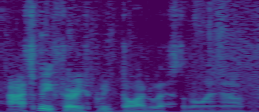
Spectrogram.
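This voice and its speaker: A man's voice: deep voice, animated, racing, darkish tone, a little hiss or hum, low-quality recording. A man chatting sarcastically and swearing while streaming a game. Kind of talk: casual gaming chat.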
